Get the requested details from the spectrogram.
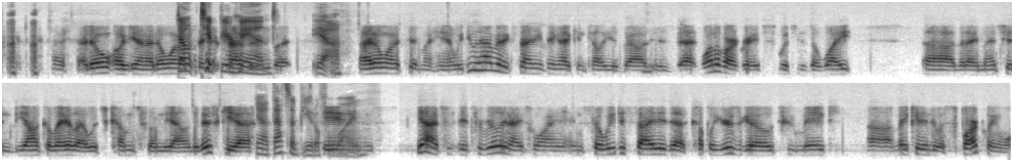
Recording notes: Called in today to share what you can find at his beautiful winery (just a short ride from downtown Healdsburg).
